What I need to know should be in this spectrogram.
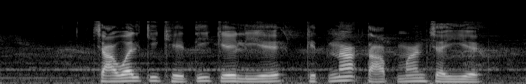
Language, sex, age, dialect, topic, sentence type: Hindi, male, 18-24, Marwari Dhudhari, agriculture, question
